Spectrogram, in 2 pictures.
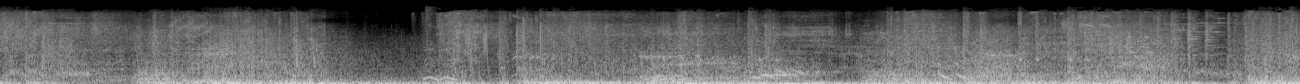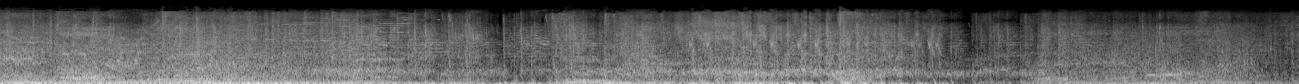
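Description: Video game combat effects crackle and blast.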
